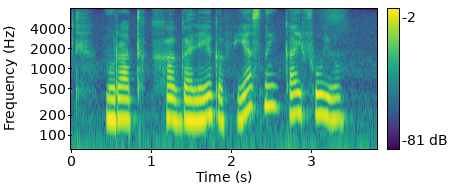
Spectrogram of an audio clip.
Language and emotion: Russian, neutral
